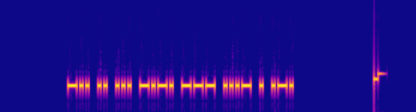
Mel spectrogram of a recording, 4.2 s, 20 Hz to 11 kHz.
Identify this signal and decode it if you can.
Morse code, heard as a keyed tone, about 40 wpm, 700 Hz. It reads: DISCOVER
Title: Sentences from Top 1100 Words - New Word Drill Alt - 40wpm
